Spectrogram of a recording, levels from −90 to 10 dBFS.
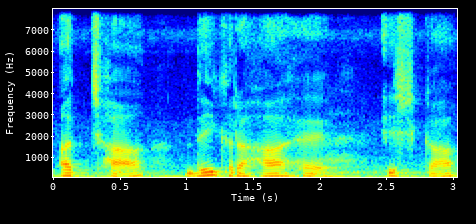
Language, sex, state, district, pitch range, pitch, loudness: Hindi, male, Bihar, Kaimur, 105-130 Hz, 120 Hz, -18 LUFS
